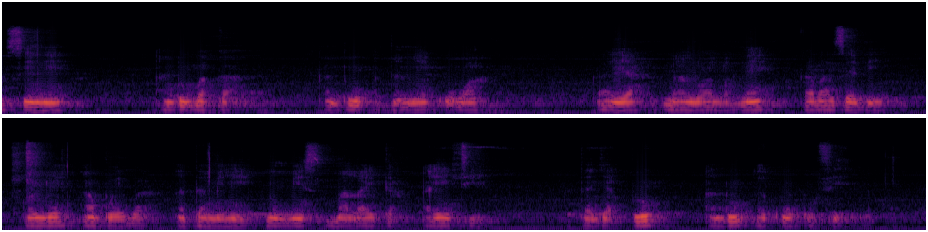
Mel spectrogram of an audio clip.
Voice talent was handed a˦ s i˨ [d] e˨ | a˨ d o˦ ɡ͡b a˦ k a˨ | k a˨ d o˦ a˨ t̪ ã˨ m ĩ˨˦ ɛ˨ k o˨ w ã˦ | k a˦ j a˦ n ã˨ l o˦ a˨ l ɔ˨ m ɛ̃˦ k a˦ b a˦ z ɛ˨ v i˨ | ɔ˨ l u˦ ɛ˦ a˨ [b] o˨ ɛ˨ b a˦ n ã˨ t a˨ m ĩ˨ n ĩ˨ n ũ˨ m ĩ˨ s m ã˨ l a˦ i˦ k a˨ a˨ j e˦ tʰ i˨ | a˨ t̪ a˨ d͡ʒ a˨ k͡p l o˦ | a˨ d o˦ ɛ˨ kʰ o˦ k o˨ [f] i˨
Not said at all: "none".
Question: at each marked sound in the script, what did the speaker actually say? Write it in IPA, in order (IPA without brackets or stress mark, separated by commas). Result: n, b, f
